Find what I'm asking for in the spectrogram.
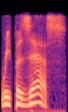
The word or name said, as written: repossess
